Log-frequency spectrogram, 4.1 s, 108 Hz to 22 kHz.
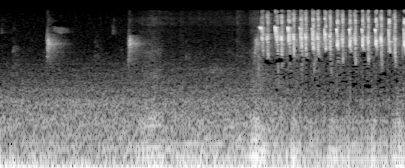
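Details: Anna's hummingbird in suburban Portland, Oregon, recorded in December 2010: a steady, deep wingbeat hum throughout, with a burst of rapid high chirps in the second half and faint background noise.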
